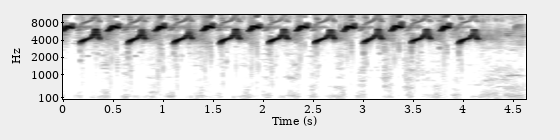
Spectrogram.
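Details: Java sparrow calling to stir other Java sparrows: rapid, regular high chips sweeping upward, about two each second, ending in quiet low noise.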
